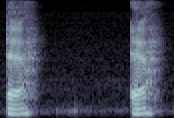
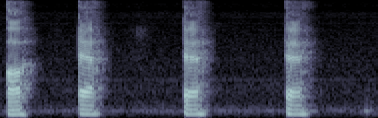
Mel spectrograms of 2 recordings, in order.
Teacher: My mouth is sort of round and relaxed. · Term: short e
